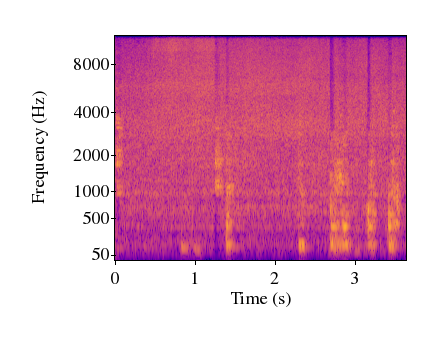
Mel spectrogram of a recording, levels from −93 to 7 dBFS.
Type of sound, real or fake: real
